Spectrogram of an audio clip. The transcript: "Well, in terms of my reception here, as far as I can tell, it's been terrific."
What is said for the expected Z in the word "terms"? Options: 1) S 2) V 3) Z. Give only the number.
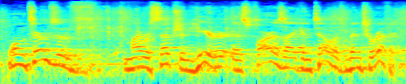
3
